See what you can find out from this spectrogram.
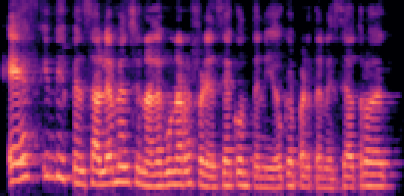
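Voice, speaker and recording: Woman hosting, super enthusiastic, lots of quick yeahs, sounds echoey. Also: fairly low pitch, fairly bright tone. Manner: enthusiastic, frequent short affirmations. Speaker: podcast festival host. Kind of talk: casual interview hosting. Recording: echoey room.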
